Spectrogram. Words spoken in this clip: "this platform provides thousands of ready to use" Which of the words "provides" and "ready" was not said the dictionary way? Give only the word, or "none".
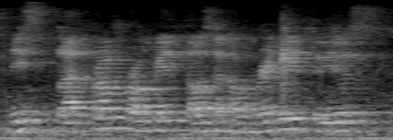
provides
